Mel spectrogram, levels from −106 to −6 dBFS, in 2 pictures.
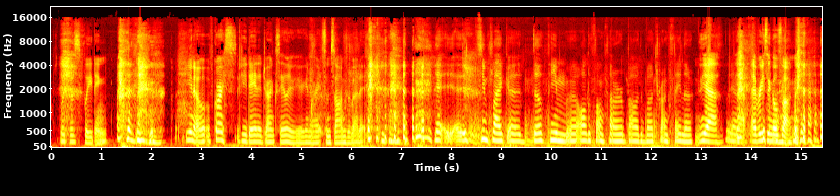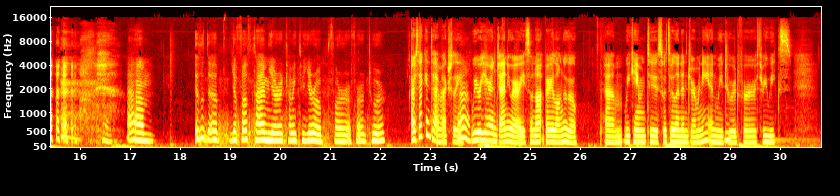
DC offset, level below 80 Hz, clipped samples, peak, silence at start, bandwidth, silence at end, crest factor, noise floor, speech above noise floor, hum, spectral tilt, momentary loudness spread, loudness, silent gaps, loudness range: under 0.1%; -36 dBFS; under 0.1%; 0 dBFS; 0.15 s; 16.5 kHz; 0.3 s; 16 dB; -43 dBFS; 28 dB; none; -5 dB/octave; 10 LU; -16 LUFS; none; 4 LU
